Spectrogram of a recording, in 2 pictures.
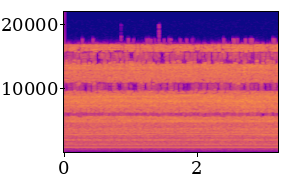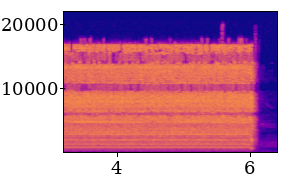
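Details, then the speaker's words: Bosch GSR 12V-15 Professional drill with newly fitted motor, case on but unscrewed: steady, even high whine holding pitch six seconds then cutting off cleanly; motor runs fine, no smoke before the case is closed. "Watch this. So, you can hear the motor is running fine."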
